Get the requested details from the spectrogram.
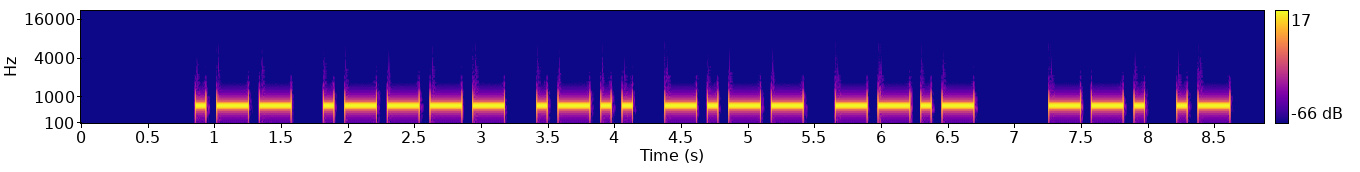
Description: Morse code, heard as a keyed tone, about 15 wpm, 700 Hz. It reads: W1LYQ GA
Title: SOTA QSO Practice 15wpm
